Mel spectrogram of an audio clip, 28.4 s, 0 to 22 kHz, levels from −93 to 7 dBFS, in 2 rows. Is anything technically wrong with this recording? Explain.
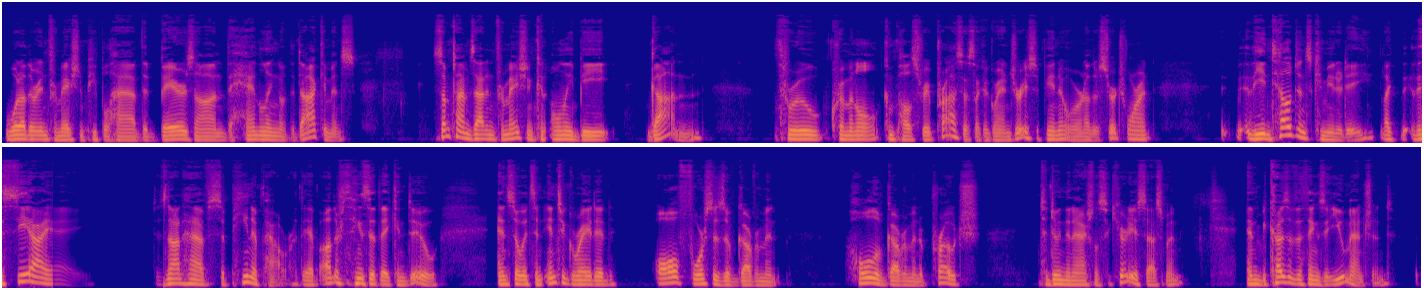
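Yes. From 14.70 to 15.82 s, after "intelligence community like the" and before "not have subpoena power", the speech drops by about 25 dB to a faint residue. The likely cause is one channel inverted: opposite-polarity channels cancel their shared centre content when summed to mono.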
